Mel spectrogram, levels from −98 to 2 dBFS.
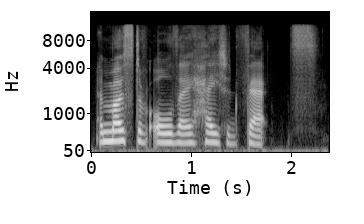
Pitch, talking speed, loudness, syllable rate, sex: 200 Hz, 175 wpm, -20 LUFS, 3.6 syllables/s, female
